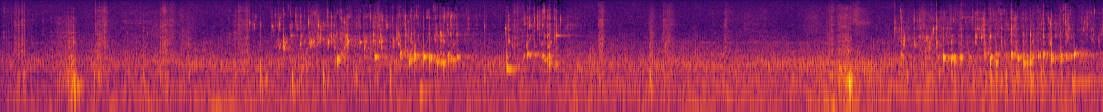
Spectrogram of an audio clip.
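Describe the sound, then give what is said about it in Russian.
Liquid pours into a glass as a drink is refilled, heard as a few soft trickling, splashing bursts over low background noise, with no talking. “Делает знак лейтенанту, тот снова наливает.”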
